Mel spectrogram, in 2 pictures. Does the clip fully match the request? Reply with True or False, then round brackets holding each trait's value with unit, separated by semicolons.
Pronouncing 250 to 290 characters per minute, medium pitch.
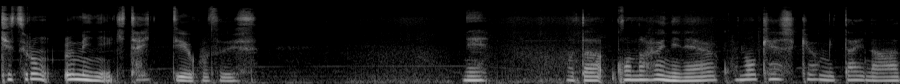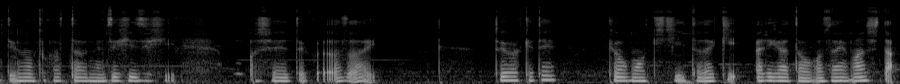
True (285 characters per minute; 170 Hz)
